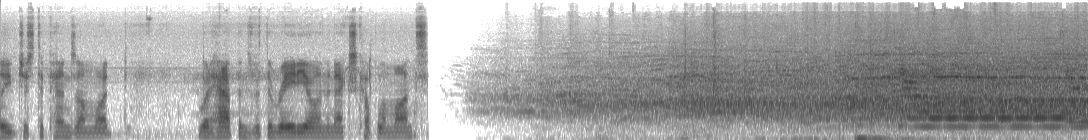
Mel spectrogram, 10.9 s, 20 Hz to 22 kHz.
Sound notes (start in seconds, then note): 4.6 crowd cheering; 5.6 calm music playing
